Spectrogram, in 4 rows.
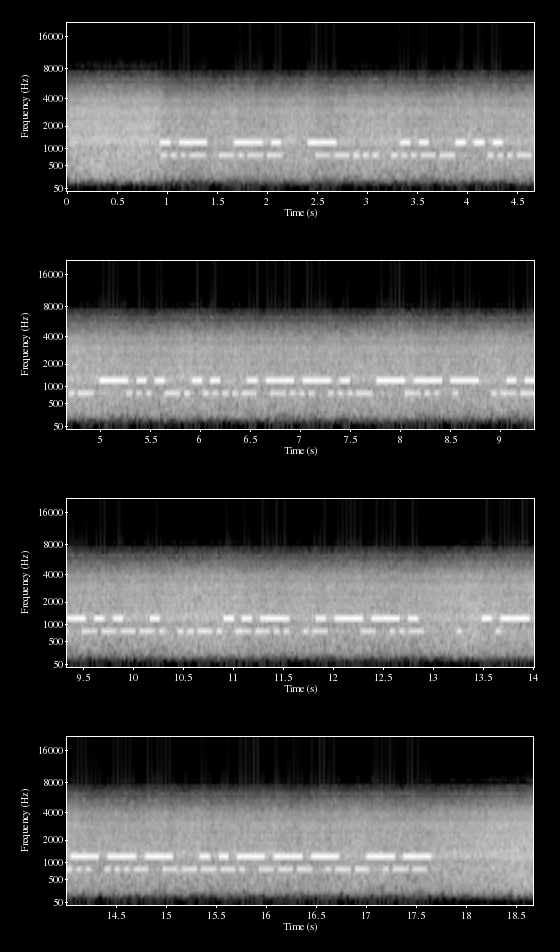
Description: Morse code, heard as two keyed tones, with radio static and room echo. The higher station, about 13 wpm, 1240 Hz: ANT IS DIPOLE UP 12M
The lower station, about 25 wpm, 790 Hz: VY 73 <SK> SN4BV DE W9FZA TU E E SV9OWW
